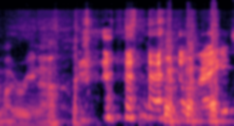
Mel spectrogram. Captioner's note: laughter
